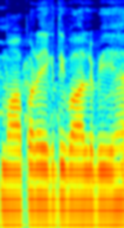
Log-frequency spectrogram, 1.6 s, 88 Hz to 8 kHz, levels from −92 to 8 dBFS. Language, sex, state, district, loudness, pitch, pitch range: Hindi, male, Uttar Pradesh, Shamli, -15 LUFS, 135 Hz, 135-145 Hz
